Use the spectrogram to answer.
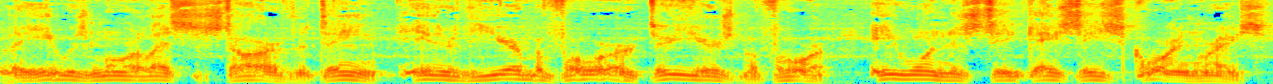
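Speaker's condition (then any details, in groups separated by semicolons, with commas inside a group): Laryngeal cancer; laryngeal cancer following lung cancer diagnosed 2006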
